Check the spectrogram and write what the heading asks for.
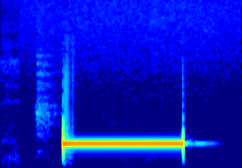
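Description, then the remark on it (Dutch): A single steady telephone ringing tone sounds for about a second, clear and fairly loud, as a call is placed, with soft clicks at its start and end and silence around it. “Ehm, zullen we beginnen met het bellen van”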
